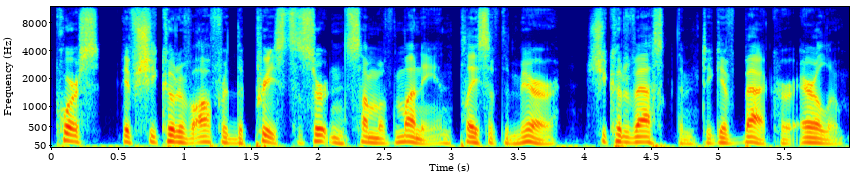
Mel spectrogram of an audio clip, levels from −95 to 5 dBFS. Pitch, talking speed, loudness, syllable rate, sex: 110 Hz, 290 wpm, -18 LUFS, 6.8 syllables/s, male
